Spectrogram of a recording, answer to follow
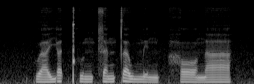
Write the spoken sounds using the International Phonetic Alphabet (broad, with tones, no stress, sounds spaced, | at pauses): kʷ aː˨˥ j ɐ˥ t̚ kʷʰ ɪ˨˧ ŋ t͡s ɐ˨˥ n t̪ ɐ˨ w m ɪ˨˩ ŋ | h ɔː˨˩ n̪ aː˨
